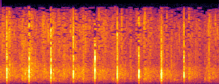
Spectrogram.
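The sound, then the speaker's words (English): A church audience applauds to honor those who served in the United States military: a dense, steady patter of many hands, with one set of crisp claps standing out in an even rhythm of about four per second, at a moderate level with no talking. “Could we give a round of applause to those who have served?”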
